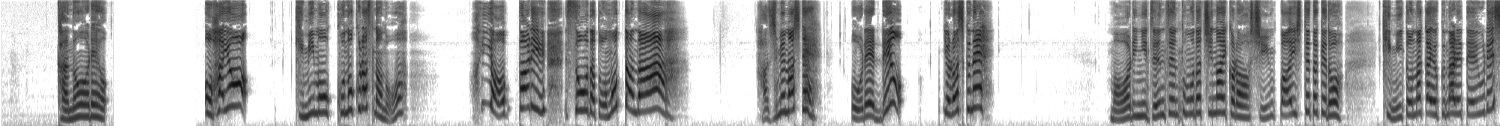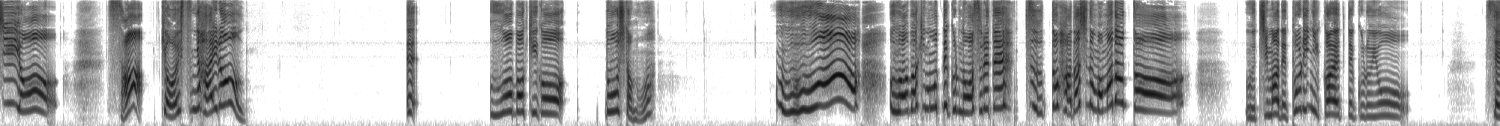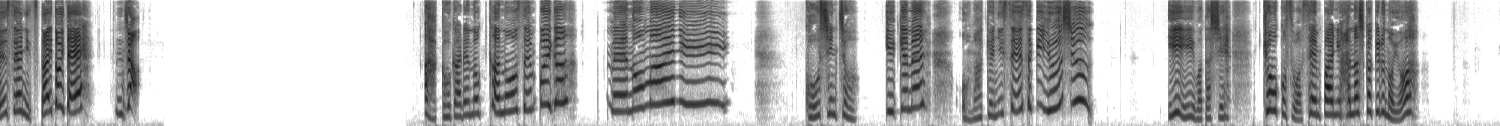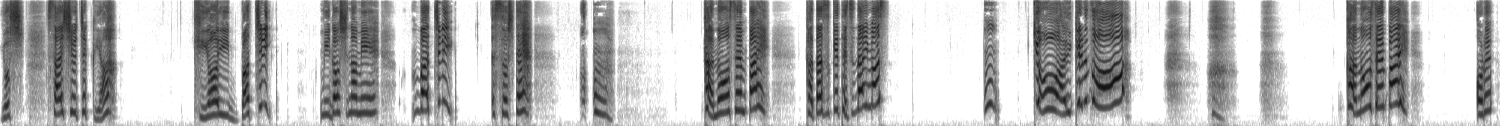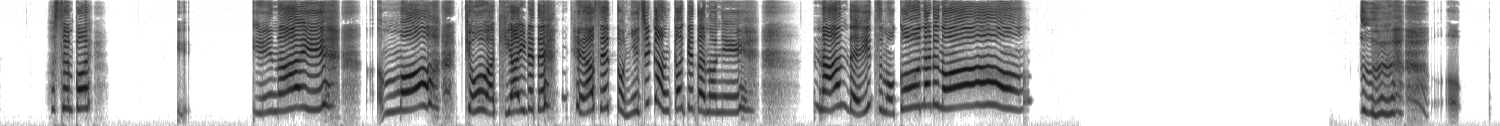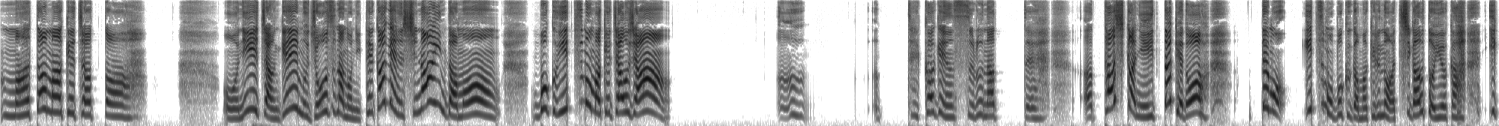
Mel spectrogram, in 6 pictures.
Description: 方言　 　： 関西弁
◆台詞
